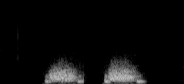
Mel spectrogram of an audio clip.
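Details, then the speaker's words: Cardiac auscultation: two heartbeats, each with a harsh blowing ejection murmur in mid-systole, with first and second heart sounds still clearly heard: aortic stenosis murmur. "estenosis aórtica quien digo yo muy bien es un soplo sistólico y lo vamos a escuchar en la mitad de la sístole"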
